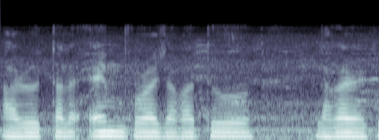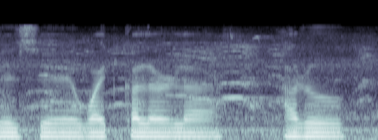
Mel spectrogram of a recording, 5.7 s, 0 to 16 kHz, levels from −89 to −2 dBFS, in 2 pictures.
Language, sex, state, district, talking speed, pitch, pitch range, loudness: Nagamese, male, Nagaland, Dimapur, 125 wpm, 115 Hz, 110-120 Hz, -14 LUFS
